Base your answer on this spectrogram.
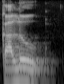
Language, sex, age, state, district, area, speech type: Manipuri, male, 18-30, Manipur, Imphal West, rural, read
